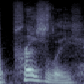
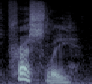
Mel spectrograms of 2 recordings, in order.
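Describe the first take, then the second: First: Presley with a buzzed Z, PREZ-lee; Presley with Z in place of S; Z pronunciation. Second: Presley with a hissed S, PRESS-lee; Presley beginning like "press"; soft S pronunciation. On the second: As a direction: say Presley with an unvoiced S. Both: Shown as a demonstration. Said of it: "So I'm going with both".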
